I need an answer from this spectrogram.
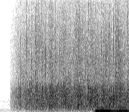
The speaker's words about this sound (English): Applause. Thank you.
